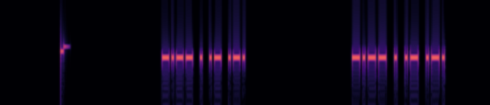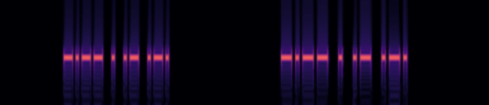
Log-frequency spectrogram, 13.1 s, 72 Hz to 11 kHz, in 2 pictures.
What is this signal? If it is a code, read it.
Morse code, heard as a keyed tone, about 33 wpm, 700 Hz. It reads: YEAR YEAR YEAR YEAR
